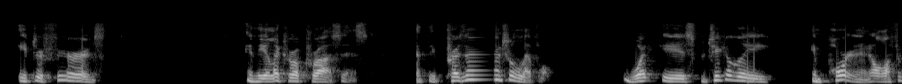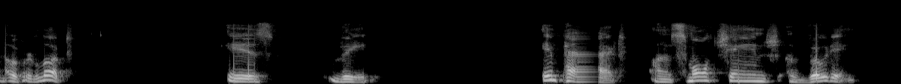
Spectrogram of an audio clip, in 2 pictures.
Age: 60-79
